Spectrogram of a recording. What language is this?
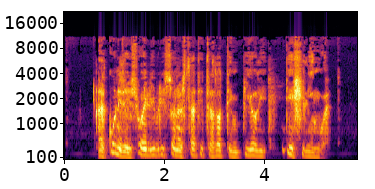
Italian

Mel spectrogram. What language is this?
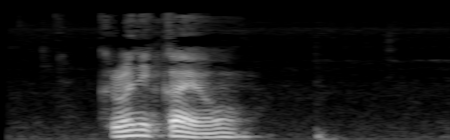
Korean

